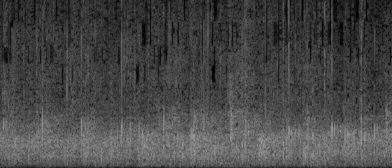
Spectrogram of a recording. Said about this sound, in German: Danke. Gebt den beiden doch nochmal einen Applaus.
